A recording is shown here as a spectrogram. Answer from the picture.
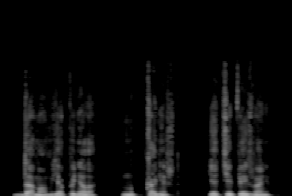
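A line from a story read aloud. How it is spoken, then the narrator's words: Very quiet whisper. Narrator (Russian): Наконец она очень тихо прошептала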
